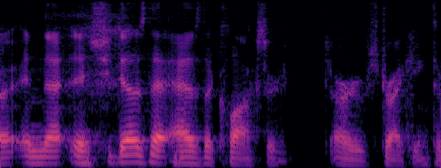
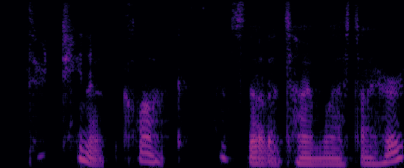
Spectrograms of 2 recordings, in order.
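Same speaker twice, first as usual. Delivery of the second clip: very soft, very quiet mutter under the breath; 2 semitones lower, 13 dB quieter than usual. Voicing a character reacting to the clock striking thirteen: muttered under her breath, not hushed. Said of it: "just kind of under her breath, not trying to keep it quiet".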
